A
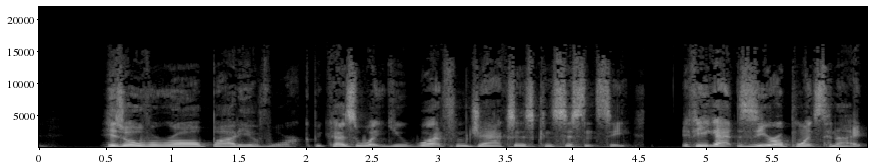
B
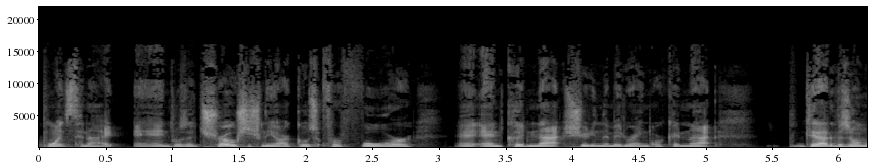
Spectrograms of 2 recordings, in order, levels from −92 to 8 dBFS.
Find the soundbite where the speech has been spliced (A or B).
B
